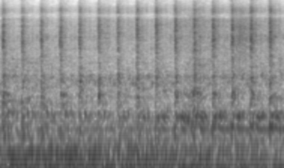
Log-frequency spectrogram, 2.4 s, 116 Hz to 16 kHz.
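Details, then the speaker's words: Gehl 6635 SXT II diesel skid steer from auction, started cold with the throttle being feathered: heavy, uneven, lumpy idle thumping. It runs rough until warmed up; cause not yet found. "so yeah we'll start this thing up and you'll be able to hear it it sounds pretty rough"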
